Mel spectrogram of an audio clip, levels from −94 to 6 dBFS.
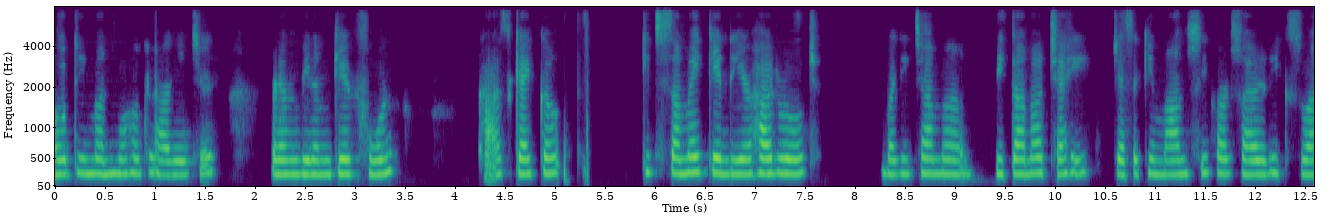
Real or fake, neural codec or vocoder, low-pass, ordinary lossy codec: fake; codec, 16 kHz, 1.1 kbps, Voila-Tokenizer; 7.2 kHz; none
